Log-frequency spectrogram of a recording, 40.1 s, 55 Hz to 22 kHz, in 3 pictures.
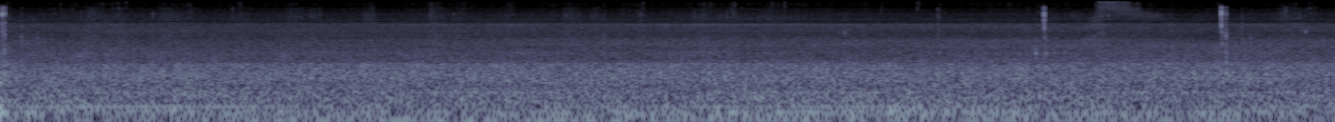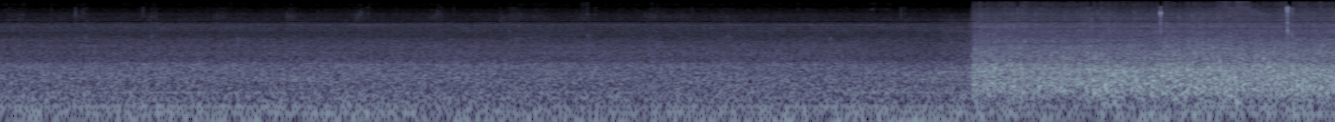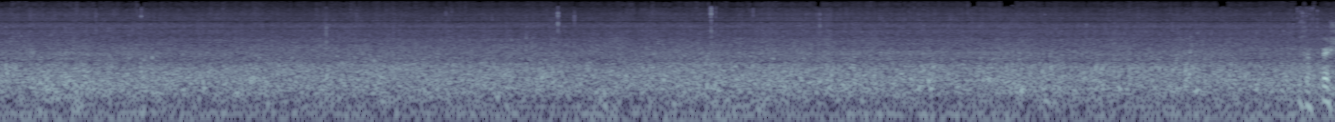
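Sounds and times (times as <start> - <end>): creek water rushing over riffles: 23.0 - 40.0.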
